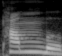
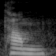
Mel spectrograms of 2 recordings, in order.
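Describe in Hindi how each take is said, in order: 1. इस शब्द का अंत सुनाई देने वाली b ध्वनि से होता है। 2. यह शब्द m पर खत्म होता है, b पर नहीं। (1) "अगर बी तक बोलेंगे थम्ब ब, ब गलत हो जाएगा उच्चारण" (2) "थम म पे ही रुक रहा है बी साइलेंट है"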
